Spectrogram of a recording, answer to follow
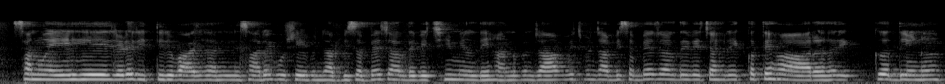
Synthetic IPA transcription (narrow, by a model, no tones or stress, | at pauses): saːnũːeɦeːd͡ʒeːɽeːɾiːt̪iːɾɪʋaːd͡ʒɦənsaːɾeːɡʊʃeːpəɲd͡ʒaːbiːsəbjaːt͡ʃaːld̪eːʋɪt͡ʃɦiːmɪld̪eːɦənpəɲd͡ʒaːbʋɪt͡ʃpəɲd͡ʒaːbiːsəbjaːt͡ʃaːld̪eːʋɪt͡ʃɦəɾɪkt̪ɪɦaːɾɦəɾɪk | d̪ɪn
